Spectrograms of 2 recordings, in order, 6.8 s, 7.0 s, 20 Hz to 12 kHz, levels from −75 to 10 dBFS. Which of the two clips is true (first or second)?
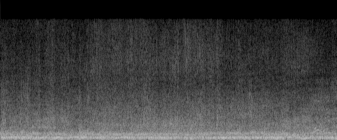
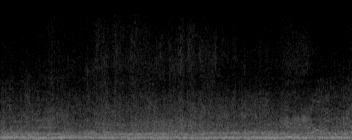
second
